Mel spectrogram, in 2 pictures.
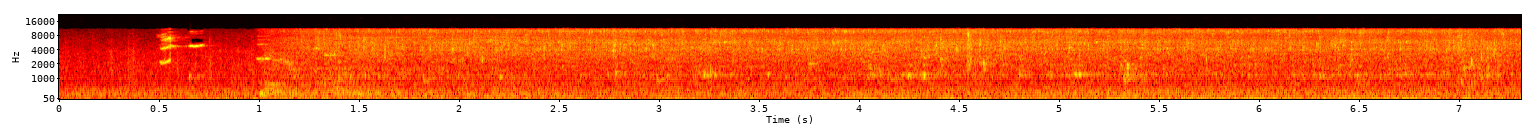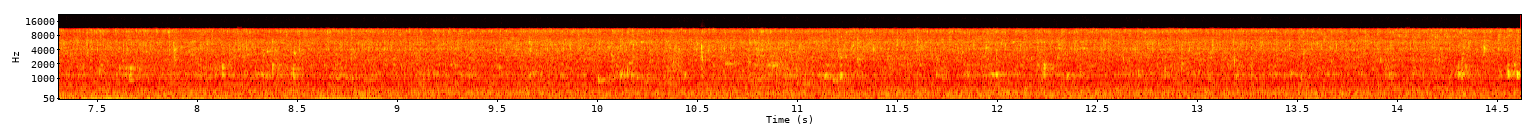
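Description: Running shower water in the video game Heavy Rain, a steady hissing spray that starts abruptly and carries on unbroken at moderate, close level with no speech over it.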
